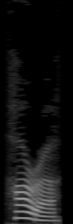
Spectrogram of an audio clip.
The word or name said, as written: hara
